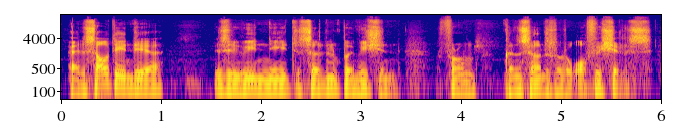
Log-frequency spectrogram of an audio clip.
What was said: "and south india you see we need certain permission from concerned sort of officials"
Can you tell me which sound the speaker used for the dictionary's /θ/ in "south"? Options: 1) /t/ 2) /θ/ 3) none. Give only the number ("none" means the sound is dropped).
1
